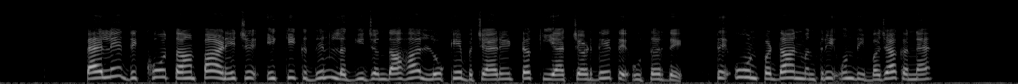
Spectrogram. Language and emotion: Dogri, neutral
